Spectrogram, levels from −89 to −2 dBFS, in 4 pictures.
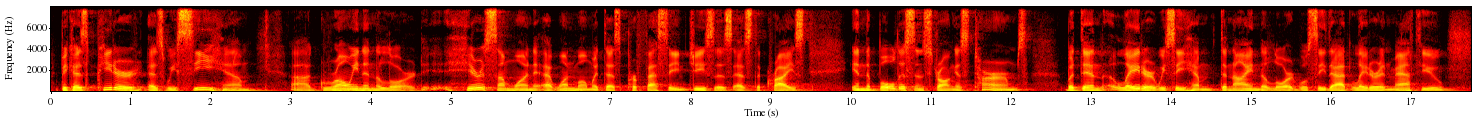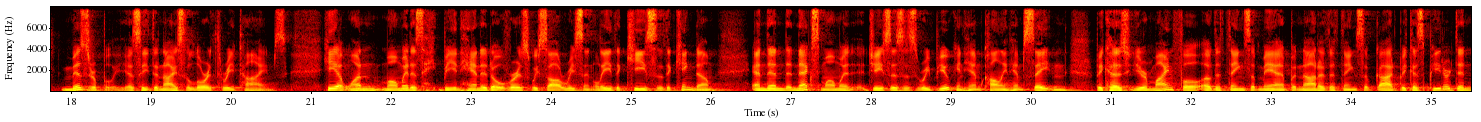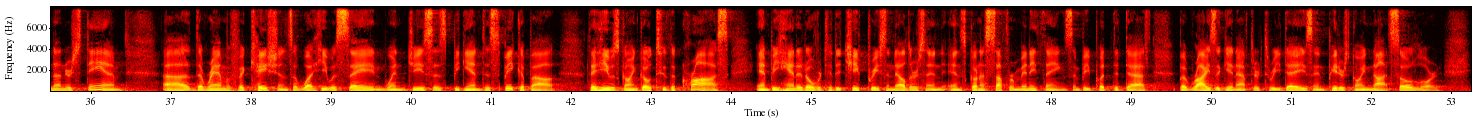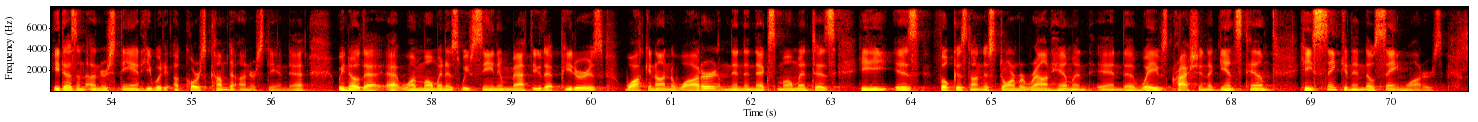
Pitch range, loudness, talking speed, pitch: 110-135 Hz, -26 LUFS, 180 wpm, 120 Hz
